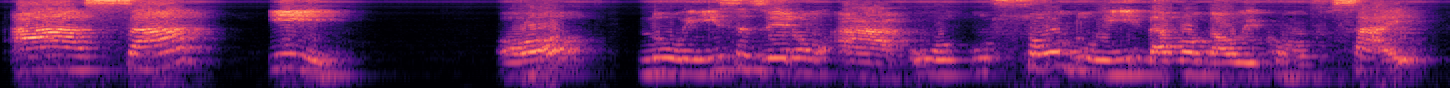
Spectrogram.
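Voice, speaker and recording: Brazilian woman, primary teacher, patient lesson voice, stretches out words, echoey room, voice from a distance. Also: fairly high pitch. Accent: Brazilian Portuguese. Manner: slow, drawn-out pronunciation of example words; frequent checking tags to the class. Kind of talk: recorded classroom lesson for young children.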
